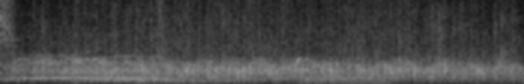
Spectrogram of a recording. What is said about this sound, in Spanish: Eso, la super mami. Un aplauso a todos los actores.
